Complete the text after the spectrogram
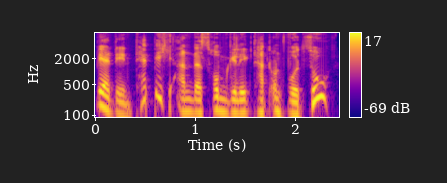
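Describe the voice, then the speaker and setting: A man's voice: mid-range voice, sing-song, a little fast, darkish tone, no room sound, studio quality, pitched above the performer's own voice, close to an everyday voice. A man voicing a pompous, self-satisfied police inspector in an audiobook, talking down to others with boastful condescension. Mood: scornful. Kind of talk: audiobook character voice.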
